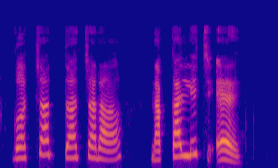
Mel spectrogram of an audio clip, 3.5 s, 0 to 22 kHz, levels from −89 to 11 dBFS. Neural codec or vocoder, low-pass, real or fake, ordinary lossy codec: none; 10.8 kHz; real; Opus, 16 kbps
